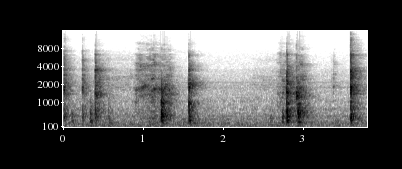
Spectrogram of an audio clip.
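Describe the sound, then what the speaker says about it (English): A spoon scraping and clinking against a bowl while coconut yogurt ranch dressing is stirred, several close, sharp taps and scrapes in an irregular rhythm. "I'm just mixing this together"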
